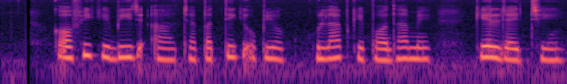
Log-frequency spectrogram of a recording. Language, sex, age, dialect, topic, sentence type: Maithili, female, 25-30, Southern/Standard, agriculture, question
